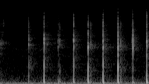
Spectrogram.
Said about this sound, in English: We applauded quietly because we didn't want to break your ears.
